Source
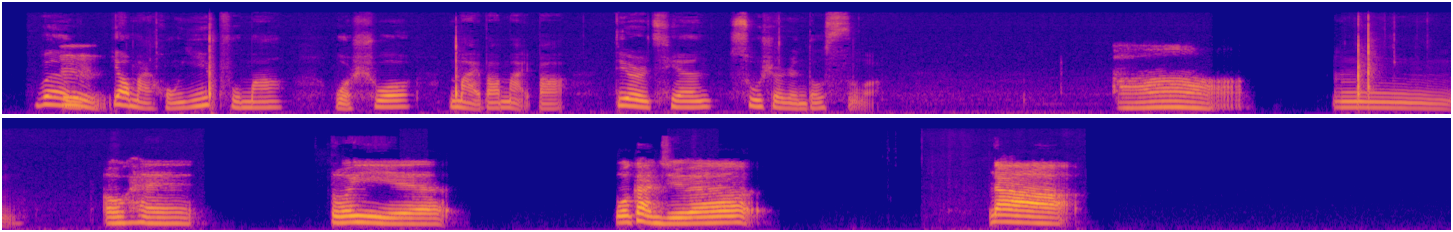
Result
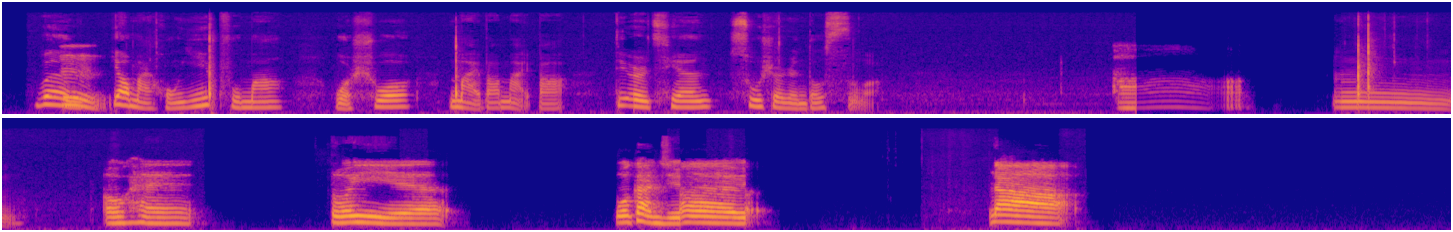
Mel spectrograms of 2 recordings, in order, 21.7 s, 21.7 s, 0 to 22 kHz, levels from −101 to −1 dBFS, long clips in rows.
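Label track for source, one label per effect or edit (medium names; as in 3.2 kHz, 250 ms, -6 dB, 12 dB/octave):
3.460000	4.750000	compression, threshold -32 dBFS
8.480000	9.200000	inverted gate shuts at -26 dBFS, range -25 dB
15.960000	16.450000	reverse
18.340000	18.790000	low-pass 11 kHz -> 5.2 kHz 24 dB/octave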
